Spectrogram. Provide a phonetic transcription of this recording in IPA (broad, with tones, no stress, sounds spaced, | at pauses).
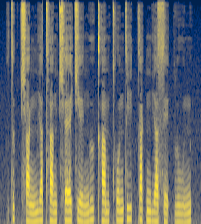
t ɯ˥˩ k̚ t͡ɕʰ a˩˦ ŋ m i˦˥ a̯ tʰ a˧ n t͡ɕʰ ɛː˦˥ t͡ɕ eː˨˩ ŋ ɯː˥˩ kʰ a˧ m tʰ o˦˥ n t iː˥˩ t̚ k a˥˩ k̚ ŋ i˧ a̯ s e˨˩ ʔ p l u˩˦ n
